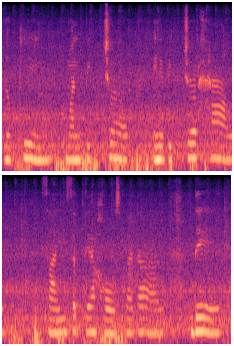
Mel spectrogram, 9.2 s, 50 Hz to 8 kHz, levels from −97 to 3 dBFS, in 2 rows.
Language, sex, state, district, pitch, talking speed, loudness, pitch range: English, female, Andhra Pradesh, Sri Satya Sai, 190 Hz, 80 wpm, -16 LUFS, 185-200 Hz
